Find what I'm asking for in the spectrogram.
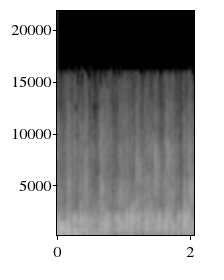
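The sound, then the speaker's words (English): An audience at a local council talk on walking and cycling gives a round of applause. Many hands clap in a dense, continuous wash that stays at an even loudness from start to finish. “Round of applause.”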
